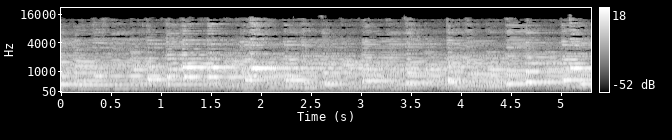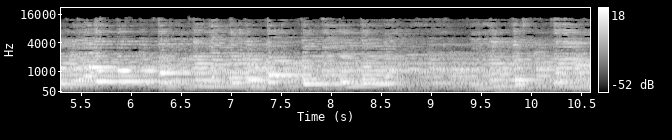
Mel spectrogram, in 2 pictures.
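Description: Solo piano played live, an instrumental passage of sustained chords under a moving melody line.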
